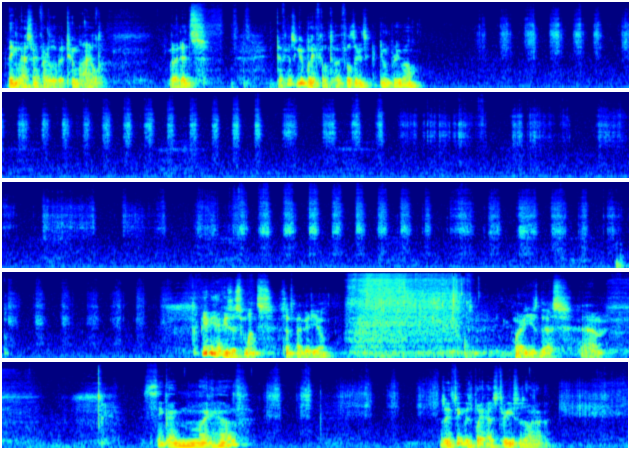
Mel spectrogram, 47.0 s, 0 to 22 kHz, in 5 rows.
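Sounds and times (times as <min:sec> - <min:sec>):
razor scraping stubble: 0:07.1 - 0:32.8, 0:33.4 - 0:35.3, 0:39.8 - 0:47.0.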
